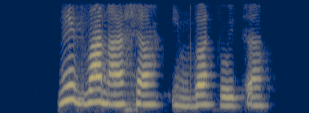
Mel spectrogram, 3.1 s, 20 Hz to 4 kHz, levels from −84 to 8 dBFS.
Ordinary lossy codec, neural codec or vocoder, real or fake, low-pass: none; codec, 16 kHz in and 24 kHz out, 0.6 kbps, FireRedTTS-2 codec; fake; 3.6 kHz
